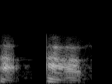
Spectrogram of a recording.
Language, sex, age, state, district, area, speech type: Malayalam, male, 30-45, Kerala, Idukki, rural, conversation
